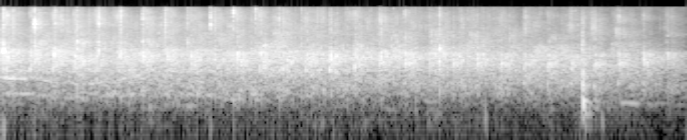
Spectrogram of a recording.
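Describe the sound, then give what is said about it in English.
A church audience applauds its new members with dense, even clapping that holds at a steady level throughout and ends with a few slightly louder claps. “Please give a big hand.”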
